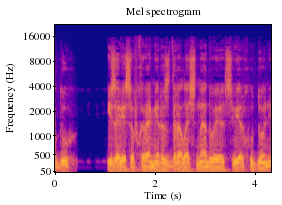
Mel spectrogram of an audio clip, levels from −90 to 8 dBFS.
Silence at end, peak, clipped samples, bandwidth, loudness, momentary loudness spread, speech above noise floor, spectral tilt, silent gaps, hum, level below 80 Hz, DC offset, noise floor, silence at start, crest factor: 0 s; -2 dBFS; under 0.1%; 16 kHz; -12 LUFS; 5 LU; 47 dB; -5 dB/octave; none; none; -28 dBFS; under 0.1%; -58 dBFS; 0 s; 12 dB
